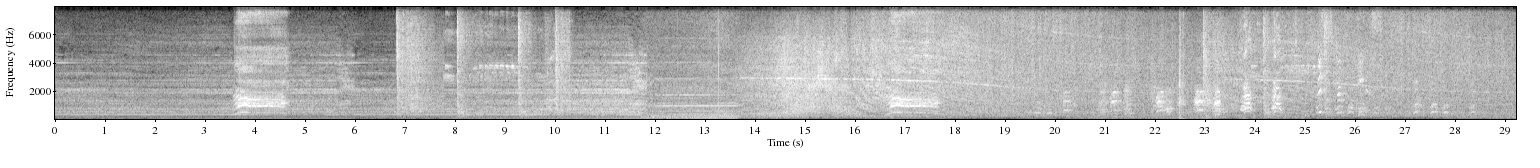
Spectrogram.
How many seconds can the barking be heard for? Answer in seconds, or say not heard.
9 s.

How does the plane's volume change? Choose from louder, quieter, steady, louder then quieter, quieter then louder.
louder then quieter.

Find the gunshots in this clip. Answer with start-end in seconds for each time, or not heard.
6.8-10.3, 22.9-25.6.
